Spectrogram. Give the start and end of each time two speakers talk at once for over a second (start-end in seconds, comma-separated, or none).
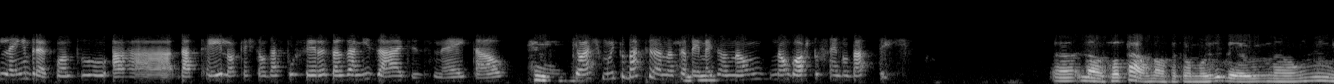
none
